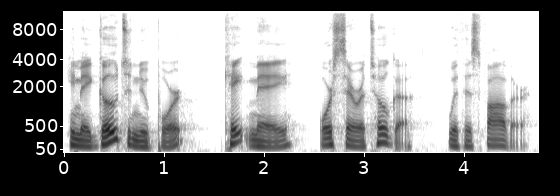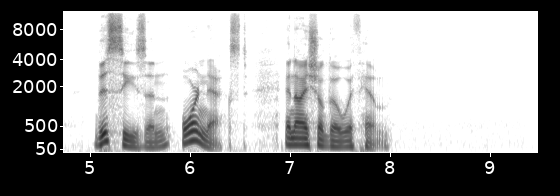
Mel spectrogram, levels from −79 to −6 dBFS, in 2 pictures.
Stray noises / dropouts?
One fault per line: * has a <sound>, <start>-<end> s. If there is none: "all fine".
all fine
